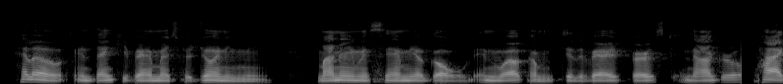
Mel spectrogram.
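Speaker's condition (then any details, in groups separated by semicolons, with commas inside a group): Cerebral palsy; spastic quadriplegia, relies on caregivers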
